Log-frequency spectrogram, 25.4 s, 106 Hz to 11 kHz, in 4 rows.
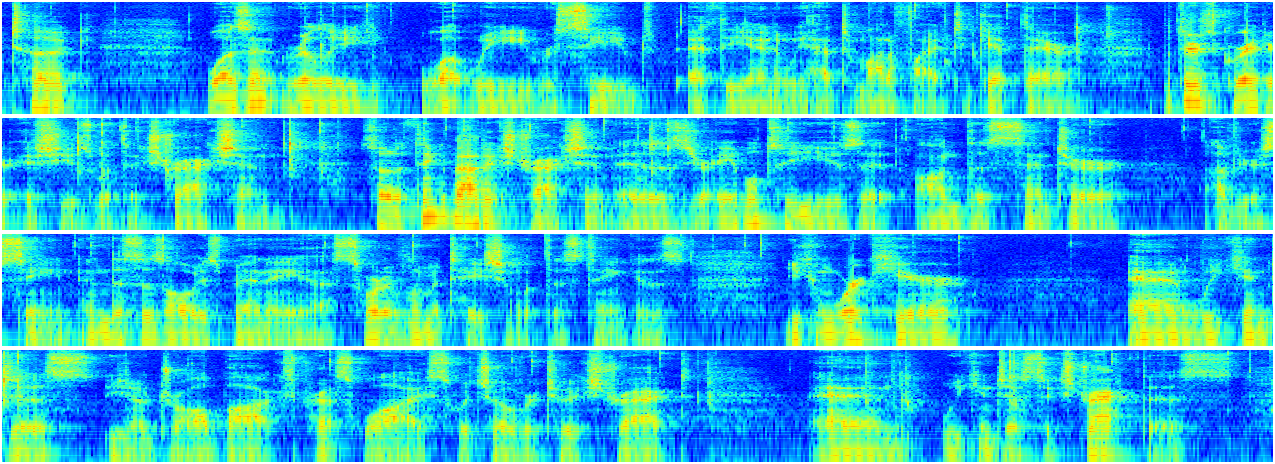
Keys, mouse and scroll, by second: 1.3-1.6 scroll down 1, 1.6 middle click, 1.9 double middle click, 4.0-4.3 scroll down 1, 4.3 middle click, 4.8 middle click, 6.9 click, 7.3 middle click, 8.5 click, 9.1 middle click, 9.4-10.2 scroll down 3, 10.2 click, 10.5 click, 11.4 click, 11.5 middle click, 12.2 click, 13.0 click, 14.3 click, 15.0 click, 15.6 click, 16.4 click, 17.2 middle click, 18.0 click, 21.6 click, 22.0 middle click, 23.2 click, 24.5 right click, 24.8 middle click, 25.3 scroll down 1.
